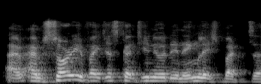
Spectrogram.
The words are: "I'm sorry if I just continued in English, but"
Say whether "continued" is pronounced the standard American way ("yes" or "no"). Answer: yes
